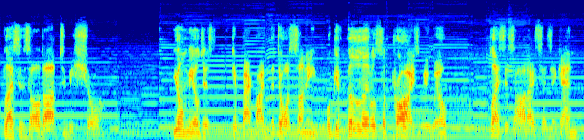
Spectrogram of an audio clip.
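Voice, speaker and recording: A man playing a menacing pirate who feigns friendliness, with a raspy voice and wheedling sailor dialect in a radio play. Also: fairly low pitch, moderate pace, music in the background, close to an everyday voice. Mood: sly, wheedling. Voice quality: raspy, gravelly. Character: menacing pirate feigning friendly warmth, sly old shipmate.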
